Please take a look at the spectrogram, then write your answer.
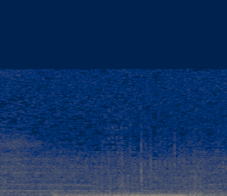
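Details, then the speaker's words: Car after clutch replacement, warm, on test drive; forward is perfectly smooth but a low, uneven rumbling grumble swells while reversing with the clutch engaging. Owner assumes it is normal; cause unclear. "you can hear that noise I don't know if you can that's forward that's perfectly smooth but backwards"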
